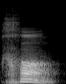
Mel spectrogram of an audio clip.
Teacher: Kha ini banyak garukannya.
